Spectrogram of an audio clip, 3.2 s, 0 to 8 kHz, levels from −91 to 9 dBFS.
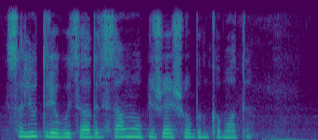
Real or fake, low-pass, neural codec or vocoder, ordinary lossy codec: real; 7.2 kHz; none; Opus, 64 kbps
